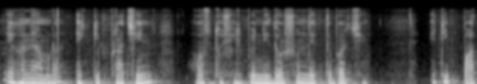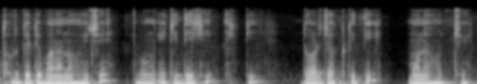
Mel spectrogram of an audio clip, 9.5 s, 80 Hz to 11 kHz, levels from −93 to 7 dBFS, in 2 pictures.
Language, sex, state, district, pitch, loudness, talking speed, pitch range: Bengali, male, West Bengal, Jalpaiguri, 150 Hz, -17 LUFS, 140 wpm, 145-165 Hz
